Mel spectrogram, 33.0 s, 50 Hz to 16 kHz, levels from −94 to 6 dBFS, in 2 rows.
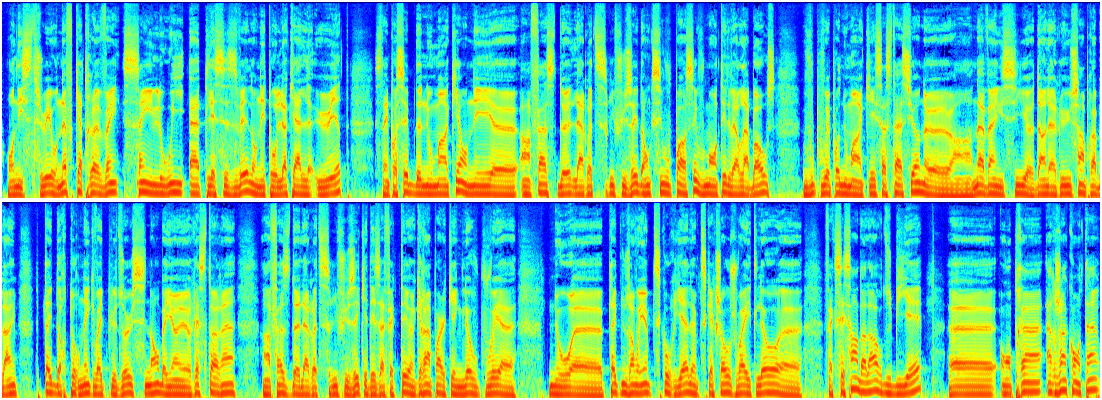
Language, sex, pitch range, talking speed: French, male, 100-125 Hz, 205 wpm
